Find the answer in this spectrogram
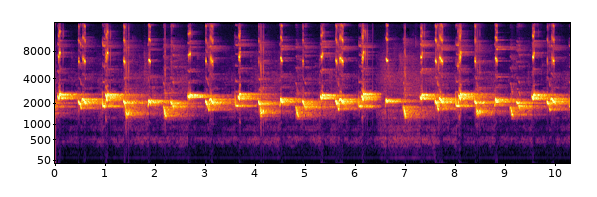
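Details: Sooty-headed bulbul singing the long gacor ropel training song for other bulbuls. Ringing whistles repeat in a fast, steady chain of rising and falling steps, and the song carries on throughout.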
